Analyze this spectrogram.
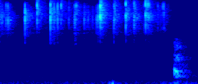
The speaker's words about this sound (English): And I'm going to roll my challenge dice and see what happens.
